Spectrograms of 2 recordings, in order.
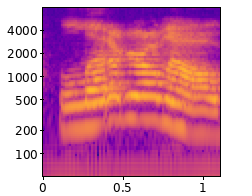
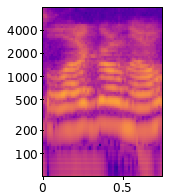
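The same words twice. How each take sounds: First: Put-on "let a girl know" said louder, stress on "girl"; emphatic repeat. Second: Said in the usual way. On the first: Shown as a demonstration. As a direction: push "girl" harder the second time.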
